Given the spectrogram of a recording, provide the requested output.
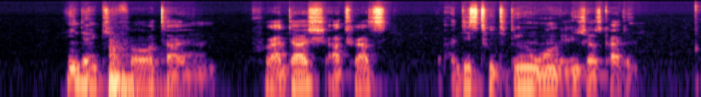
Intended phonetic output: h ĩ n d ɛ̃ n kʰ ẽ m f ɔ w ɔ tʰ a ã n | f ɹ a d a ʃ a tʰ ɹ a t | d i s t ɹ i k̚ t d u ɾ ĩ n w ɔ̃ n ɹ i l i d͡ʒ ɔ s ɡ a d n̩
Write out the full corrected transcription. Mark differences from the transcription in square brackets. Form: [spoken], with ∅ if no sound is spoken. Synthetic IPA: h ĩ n d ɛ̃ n kʰ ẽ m f ɔ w ɔ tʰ a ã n | f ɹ a d a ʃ a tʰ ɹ a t | d i s t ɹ i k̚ t d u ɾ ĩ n w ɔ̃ n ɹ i l i d͡ʒ ɔ s ɡ a d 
